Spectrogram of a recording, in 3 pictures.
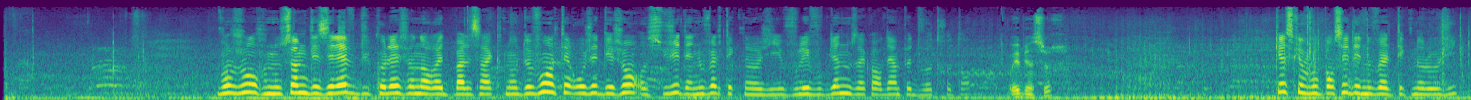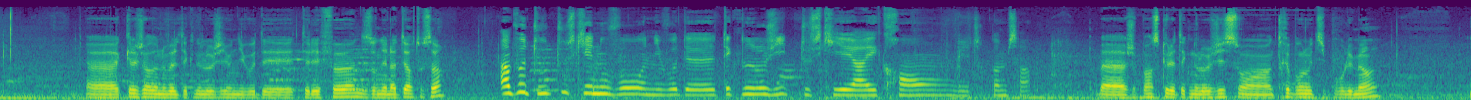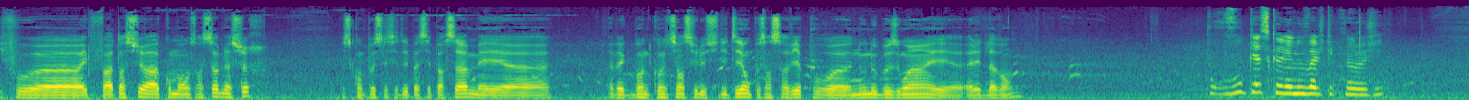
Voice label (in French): MICROTROTTOIR JEUNE; DEVANT SNA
